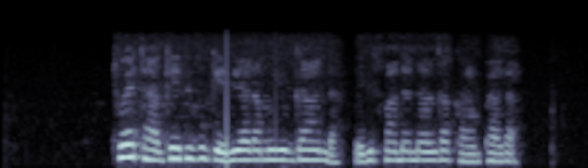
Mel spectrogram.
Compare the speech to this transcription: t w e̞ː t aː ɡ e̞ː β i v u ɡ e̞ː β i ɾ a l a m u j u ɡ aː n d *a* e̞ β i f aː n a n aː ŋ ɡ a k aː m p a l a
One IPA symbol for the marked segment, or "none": a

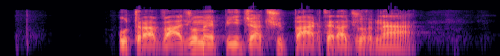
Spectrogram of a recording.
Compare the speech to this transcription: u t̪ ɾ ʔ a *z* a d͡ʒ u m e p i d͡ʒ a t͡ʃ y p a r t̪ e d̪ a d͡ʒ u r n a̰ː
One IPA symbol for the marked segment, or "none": v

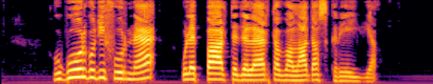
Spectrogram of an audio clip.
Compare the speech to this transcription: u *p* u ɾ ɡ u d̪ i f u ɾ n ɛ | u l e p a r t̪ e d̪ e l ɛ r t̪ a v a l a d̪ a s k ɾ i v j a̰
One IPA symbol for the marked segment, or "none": b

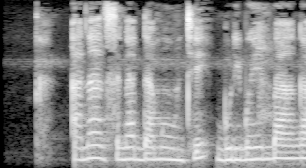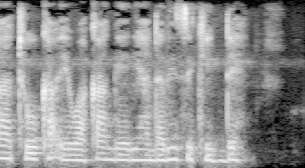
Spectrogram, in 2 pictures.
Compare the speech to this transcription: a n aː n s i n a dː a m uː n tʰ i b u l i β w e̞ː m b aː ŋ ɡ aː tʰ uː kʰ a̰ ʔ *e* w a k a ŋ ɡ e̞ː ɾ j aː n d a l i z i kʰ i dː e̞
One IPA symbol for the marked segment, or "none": e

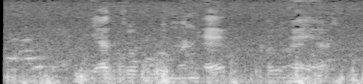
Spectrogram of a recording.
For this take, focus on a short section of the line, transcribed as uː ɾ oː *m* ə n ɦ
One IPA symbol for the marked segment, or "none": m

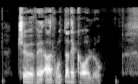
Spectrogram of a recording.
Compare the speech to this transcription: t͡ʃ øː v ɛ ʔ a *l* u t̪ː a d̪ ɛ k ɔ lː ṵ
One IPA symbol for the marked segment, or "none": r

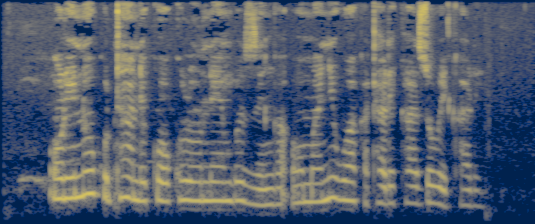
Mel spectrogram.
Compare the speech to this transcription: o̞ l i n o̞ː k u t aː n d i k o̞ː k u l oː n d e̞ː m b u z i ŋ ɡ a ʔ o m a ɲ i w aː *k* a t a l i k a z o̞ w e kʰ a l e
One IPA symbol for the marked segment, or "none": k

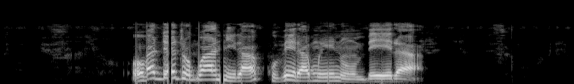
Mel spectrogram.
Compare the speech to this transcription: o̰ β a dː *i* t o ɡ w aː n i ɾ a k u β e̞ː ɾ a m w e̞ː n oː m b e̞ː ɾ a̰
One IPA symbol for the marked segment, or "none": e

